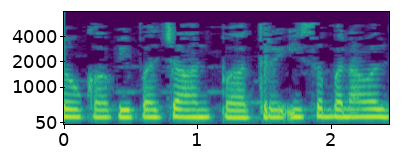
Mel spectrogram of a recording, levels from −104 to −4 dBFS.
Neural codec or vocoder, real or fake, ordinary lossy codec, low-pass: none; real; MP3, 24 kbps; 7.2 kHz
